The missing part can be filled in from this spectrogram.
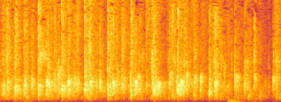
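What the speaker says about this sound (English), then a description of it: "Please join me in a round of applause to thank Minister Kouvelis for a terrific presentation." Audience applause at a policy presentation on Greek foreign policy, a steady dense wash of many hands clapping through the whole stretch, fairly close and even in level with no talk over it.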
